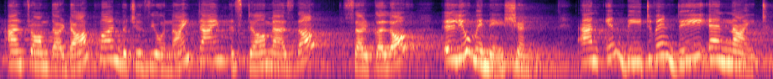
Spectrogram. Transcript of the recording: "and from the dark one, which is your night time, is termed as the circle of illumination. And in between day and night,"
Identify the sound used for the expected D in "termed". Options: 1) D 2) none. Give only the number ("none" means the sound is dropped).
2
